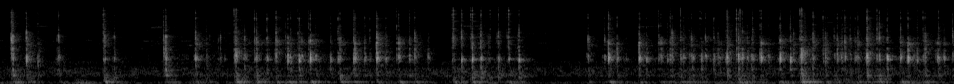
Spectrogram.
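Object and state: Plastic mechanical keyboard.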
